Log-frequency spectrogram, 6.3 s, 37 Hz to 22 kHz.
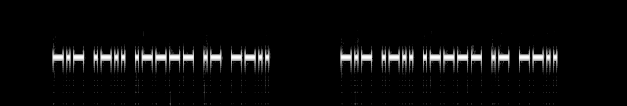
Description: Morse code, heard as a keyed tone, about 36 wpm, 700 Hz. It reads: KL1AZ KL1AZ
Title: USA Call Signs - 5 Characters - Repeated 3x - 35wpm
